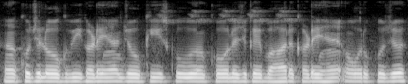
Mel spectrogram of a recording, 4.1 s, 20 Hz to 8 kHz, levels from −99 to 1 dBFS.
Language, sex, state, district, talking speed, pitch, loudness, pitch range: Hindi, male, Chandigarh, Chandigarh, 235 wpm, 130 Hz, -13 LUFS, 130-135 Hz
